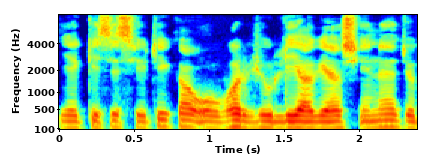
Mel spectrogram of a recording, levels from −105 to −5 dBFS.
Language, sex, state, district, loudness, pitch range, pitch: Hindi, male, Bihar, Sitamarhi, -20 LUFS, 115-125 Hz, 120 Hz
